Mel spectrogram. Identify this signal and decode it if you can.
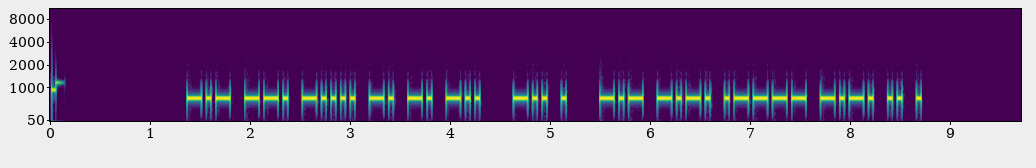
Morse code, heard as a keyed tone, about 25 wpm, 700 Hz. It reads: KG6NND DE KC1CIE
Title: USA Callsign DE Callsign - 6 Characters - 25wpm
